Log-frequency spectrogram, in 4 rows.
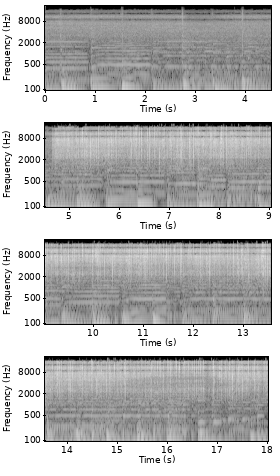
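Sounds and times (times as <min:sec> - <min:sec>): welding arc crackling: 0:04.7 - 0:18.0.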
